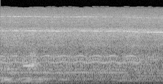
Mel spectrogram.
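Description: A steady low hum with a faint, thin high-pitched whine, and a brief trailing voice at the very start.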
